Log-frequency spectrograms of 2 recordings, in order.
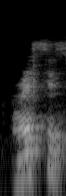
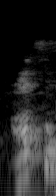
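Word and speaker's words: recess: night in the dusty রেসিস of their mind রেসিস মানে হচ্ছে ছুটি রিসেস ছুটি উচ্চারণটা হবে রিসেস dusty রিসেস of their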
